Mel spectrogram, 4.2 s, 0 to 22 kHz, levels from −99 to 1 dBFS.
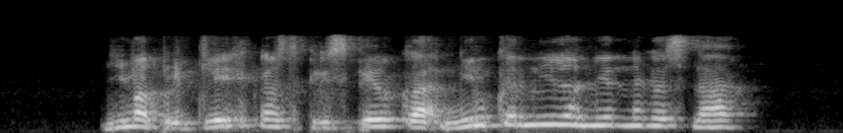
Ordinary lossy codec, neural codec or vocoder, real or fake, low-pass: none; codec, 24 kHz, 3 kbps, HILCodec; fake; 7.2 kHz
